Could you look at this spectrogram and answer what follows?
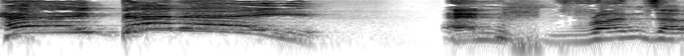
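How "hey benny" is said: mock scream, much higher. Telling a story, voicing a companion calling out to benny, retelling a scream. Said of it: "the companion screams".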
